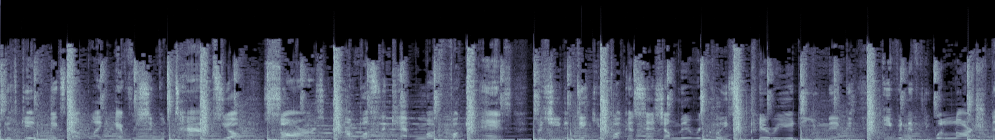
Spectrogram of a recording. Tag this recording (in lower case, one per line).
rapping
